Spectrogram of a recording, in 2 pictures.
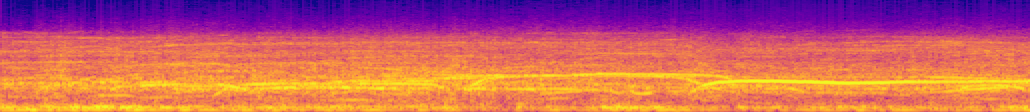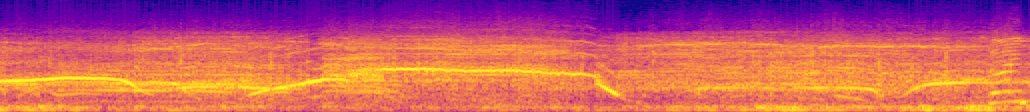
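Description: Concert audience cheering, with many high screams and whoops over a steady roar. One long, higher scream rises about seven seconds in and drops off about a second later.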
